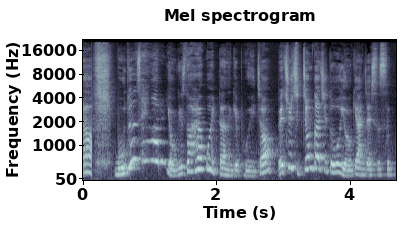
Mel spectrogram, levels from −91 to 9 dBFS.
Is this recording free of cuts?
yes; 0 cuts

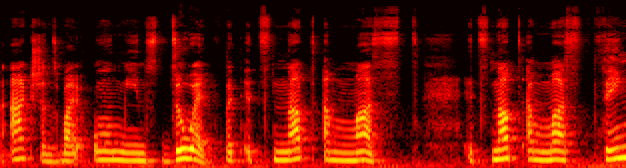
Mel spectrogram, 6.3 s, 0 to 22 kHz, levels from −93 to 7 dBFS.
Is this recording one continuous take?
yes; 0 cuts

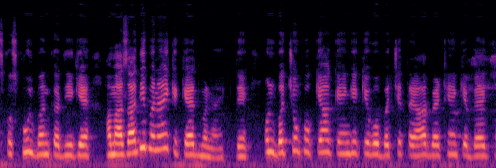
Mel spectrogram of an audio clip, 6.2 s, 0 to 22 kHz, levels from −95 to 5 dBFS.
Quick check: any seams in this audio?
yes; 1 cut; at 2.9 s

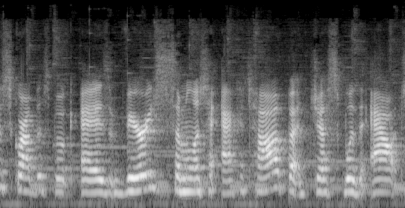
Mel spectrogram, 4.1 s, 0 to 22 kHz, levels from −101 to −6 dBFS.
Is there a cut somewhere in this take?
no; 0 cuts

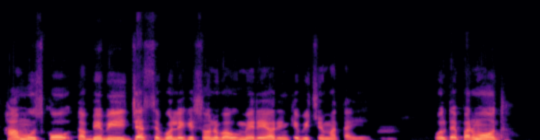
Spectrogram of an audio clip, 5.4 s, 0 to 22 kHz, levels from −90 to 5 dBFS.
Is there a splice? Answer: no; 0 cuts

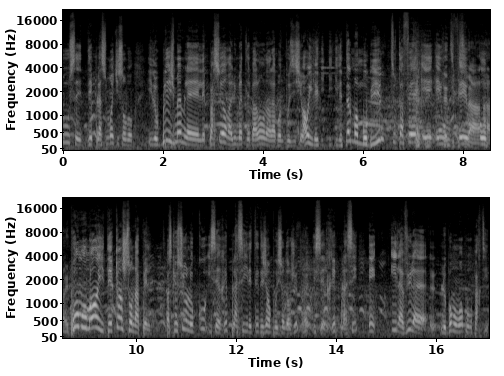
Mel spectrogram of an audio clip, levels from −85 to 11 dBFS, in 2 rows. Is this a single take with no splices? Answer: no; 2 cuts; at 5.1 s, 10.6 s

